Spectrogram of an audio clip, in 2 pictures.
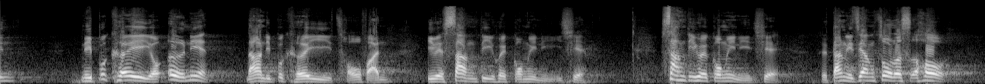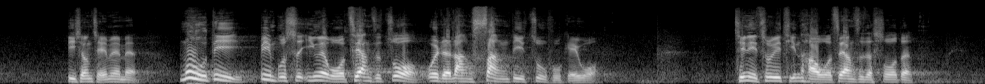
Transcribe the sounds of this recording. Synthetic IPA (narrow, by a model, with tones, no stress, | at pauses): n | ni˨˩pu˥˩kʰɤ˧˦˥i˨˦jo˨˩ʊʔə˥˧njɛ˥˩nna˨˩nho˥˩ʊni˨˩pu˥˩kʰɤ˧˦i˨˩t͡sʰo˧˦ʊfa̰˦n | i˦nwe˥˧ɪʂɑ˥˧ŋt̪i˥˧xwe˥˩ɪko˦ŋi˥˩nḭ˨˩ḭ˧t͡ɕʰjɛ˥˩ | ʂɑ˥˧ŋt̪i˥˧we˥˩ɪko˥ŋi˥˩˨nḭ˨i˧t͡ɕʰjɛ˥˩ | sɔ˧˥i˨˩t̪ɑ˥ŋni˨˩t͡sɤ˥˧jɑ˥˧ŋt͡swɔ˥˩d̪ə˩ʂɻ̩˧˥ɦo˥˨ʊ | t̪i˥˩ɕjo˥˦ŋt͡ɕjɛ˨˩me˥˩ɪmə˨˩n | mu˥˧t̪i˥˧pi˥˩ŋpu˧˦ʂɻ̩˥˧i˥nwe˥˩ɪwɔ˨˩t͡sɤ˥˧jɑ˥˩ŋd͡z̩˨˩t͡swɔ˥˨we˥˩ɪlə˩ɻɑ˥˧ŋʂɑ˥˧ŋt̪i˥˧ʈ͡ʂu˥˩fu˨˦ke˧˥ɪwɔ̰˨˩ | t͡ɕʰi˧˦ni˨ʈ͡ʂʰu˥˦i˧˨˩t̪ʰi˧˥ŋɦɑ˨˦ʊwɔ˨˩t͡sɤ˥˧jɑ˥˩ŋd͡z̩˨d̪ə˨swɔ˦d̪ə˨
